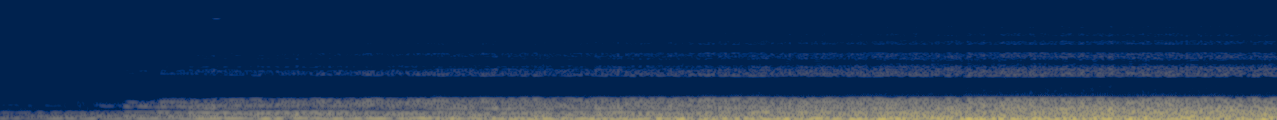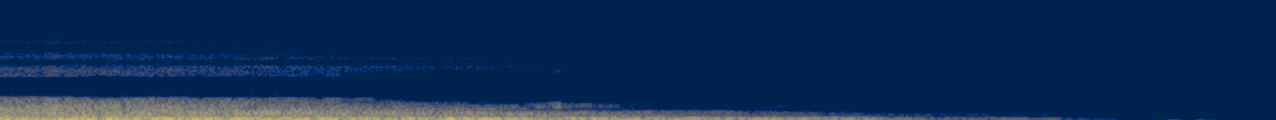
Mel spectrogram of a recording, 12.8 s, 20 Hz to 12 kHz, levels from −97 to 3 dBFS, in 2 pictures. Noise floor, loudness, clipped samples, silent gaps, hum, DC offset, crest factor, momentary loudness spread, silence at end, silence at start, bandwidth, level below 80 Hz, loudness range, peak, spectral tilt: -69 dBFS; -31 LUFS; under 0.1%; none; none; under 0.1%; 16 dB; 16 LU; 1.95 s; 0.45 s; 1.6 kHz; -30 dBFS; 12 LU; -12 dBFS; -14 dB/octave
